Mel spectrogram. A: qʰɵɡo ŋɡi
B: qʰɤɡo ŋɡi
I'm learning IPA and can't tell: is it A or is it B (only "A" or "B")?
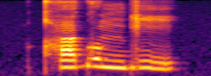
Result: A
